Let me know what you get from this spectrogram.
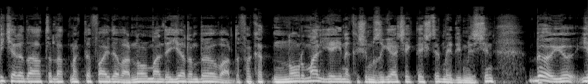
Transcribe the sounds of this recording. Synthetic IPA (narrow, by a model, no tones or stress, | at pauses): bicʰe̞ɾɛd̪aɦat̪ʰɯɾlˠat̪mak̚t̪ʰafajd̪avaɾno̞ɾmalʲd̪ɛjaɾɯnbøːvaɾd̪ɯfakʰat̪̚no̞ɾmalʲjajɯnakʰɯʃɯmɯzɯɟæɾt͡ʃʰɛclʲɛʃt̪ʰiɾme̞d̪iːmizit͡ʃʰinbøjʲyj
